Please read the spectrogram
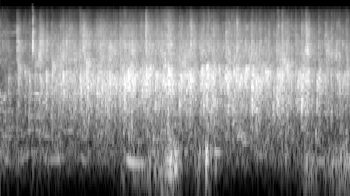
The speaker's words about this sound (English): Thanks for clapping. I'm just kidding.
